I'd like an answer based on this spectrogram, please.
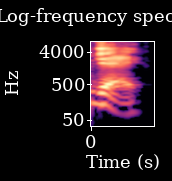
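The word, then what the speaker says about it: Gaye: So, Marvin Gay, first of all, his name his last name is spelled G A on that's that's what he's built as. Okay. But it's actually G- A Y.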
